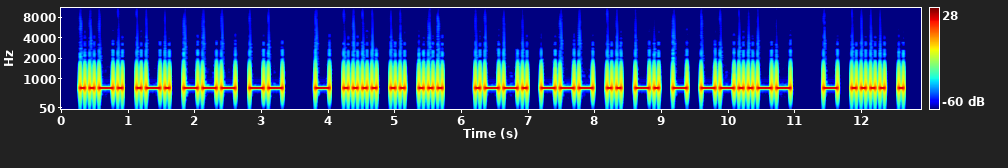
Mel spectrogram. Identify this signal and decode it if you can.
Morse code, heard as a keyed tone, about 17 wpm, 700 Hz. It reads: FROM THIS POINT, THE
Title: Sentences from Top 1200 Words 17wpm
